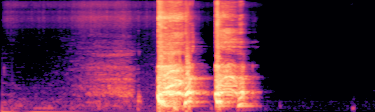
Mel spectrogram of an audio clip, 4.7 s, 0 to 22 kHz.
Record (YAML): cough_length: 4.7 s
cough_amplitude: 32768
cough_signal_mean_std_ratio: 0.35
survey_phase: beta (2021-08-13 to 2022-03-07)
age: 65+
gender: Male
wearing_mask: 'No'
symptom_cough_any: true
symptom_onset: 12 days
smoker_status: Never smoked
respiratory_condition_asthma: false
respiratory_condition_other: false
recruitment_source: REACT
submission_delay: 0 days
covid_test_result: Positive
covid_test_method: RT-qPCR
covid_ct_value: 23.0
covid_ct_gene: E gene
influenza_a_test_result: Negative
influenza_b_test_result: Negative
